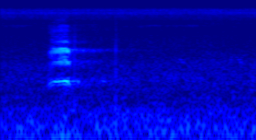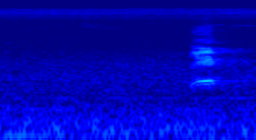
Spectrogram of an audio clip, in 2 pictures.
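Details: Common raven hidden in a big pine, yelling at a hawk: two short, harsh, nasal calls about four seconds apart over a steady high hiss and faint background noise.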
